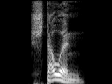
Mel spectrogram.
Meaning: dative plural of Stau
- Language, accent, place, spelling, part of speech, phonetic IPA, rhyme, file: German, Germany, Berlin, Stauen, noun, [ˈʃtaʊ̯ən], -aʊ̯ən, De-Stauen.ogg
